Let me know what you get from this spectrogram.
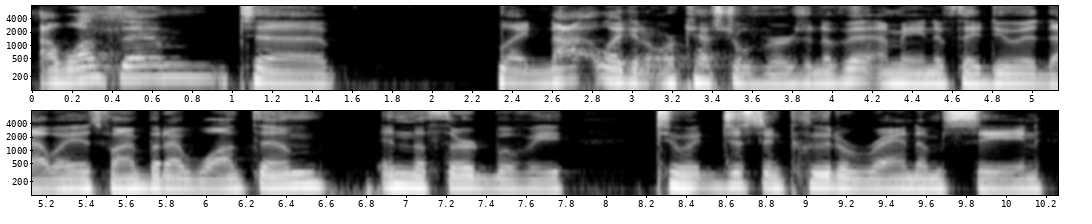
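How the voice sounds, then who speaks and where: A man co-hosting a casual conversation, speaking like an enthusiastic, animated fan who swears casually. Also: medium pitch, moderate pace. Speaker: podcast co-host. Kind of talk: casual chat about video game movies.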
